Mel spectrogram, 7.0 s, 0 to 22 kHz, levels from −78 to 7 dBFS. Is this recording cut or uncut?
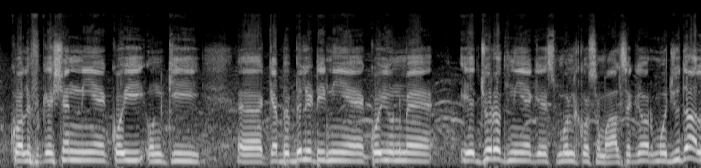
uncut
